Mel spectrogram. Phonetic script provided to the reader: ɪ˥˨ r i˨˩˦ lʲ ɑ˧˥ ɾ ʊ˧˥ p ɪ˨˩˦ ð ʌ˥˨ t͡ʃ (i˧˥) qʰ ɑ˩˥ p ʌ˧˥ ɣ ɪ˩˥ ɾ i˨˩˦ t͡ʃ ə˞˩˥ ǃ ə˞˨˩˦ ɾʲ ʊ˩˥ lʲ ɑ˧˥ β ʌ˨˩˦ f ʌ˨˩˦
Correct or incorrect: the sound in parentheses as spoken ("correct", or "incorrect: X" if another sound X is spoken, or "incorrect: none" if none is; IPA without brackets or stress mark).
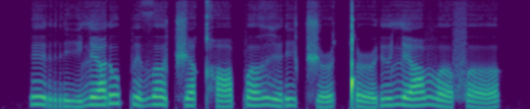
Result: correct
